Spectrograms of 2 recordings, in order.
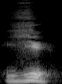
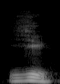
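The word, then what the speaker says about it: ї: dots on top this is the Ukrainian letter Yi Yi next up we have what looks like a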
